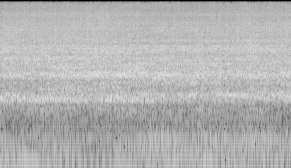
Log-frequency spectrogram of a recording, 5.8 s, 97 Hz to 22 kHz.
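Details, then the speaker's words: Chevrolet C10 after new wiring harness, injectors and vacuum leak fix: steady, even idle with no hunting, stumbles or surging; runs healthy. "It looked like she's idling steady. It would have started acting up by now."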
